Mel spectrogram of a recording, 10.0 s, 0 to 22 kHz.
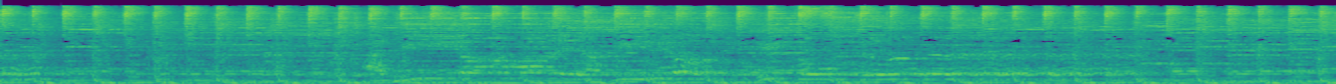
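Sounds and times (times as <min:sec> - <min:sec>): man singing into a microphone: 0:00.0 - 0:01.0, 0:02.7 - 0:08.8
pop music with steady beat: 0:00.0 - 0:10.0.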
